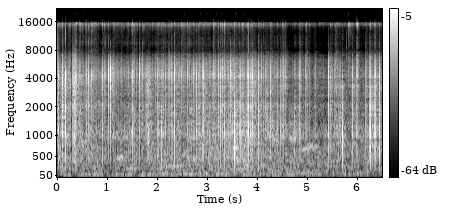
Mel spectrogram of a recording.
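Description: Sharp irregular crackling and popping as potassium permanganate and glycerine react and catch fire, sputtering densely at close range with no talking.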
